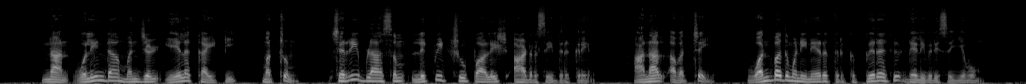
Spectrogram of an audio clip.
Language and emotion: Tamil, neutral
